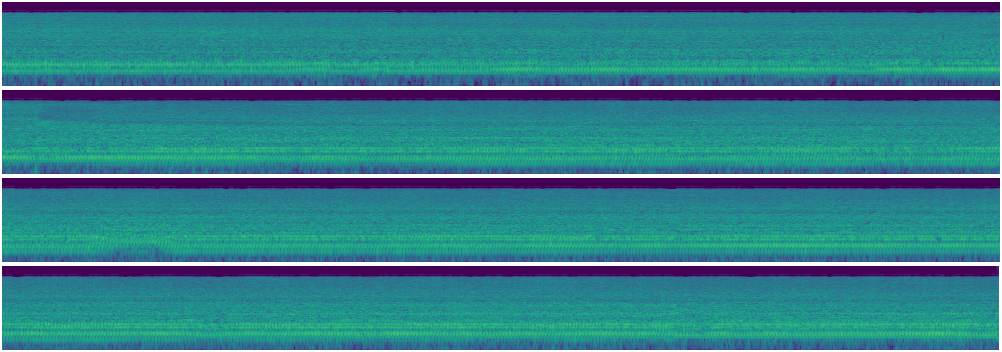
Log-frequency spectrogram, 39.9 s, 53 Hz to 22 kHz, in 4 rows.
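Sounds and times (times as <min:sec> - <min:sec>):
high whine: 0:00.0 - 0:22.6
gasoline engine running: 0:00.0 - 0:39.9.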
